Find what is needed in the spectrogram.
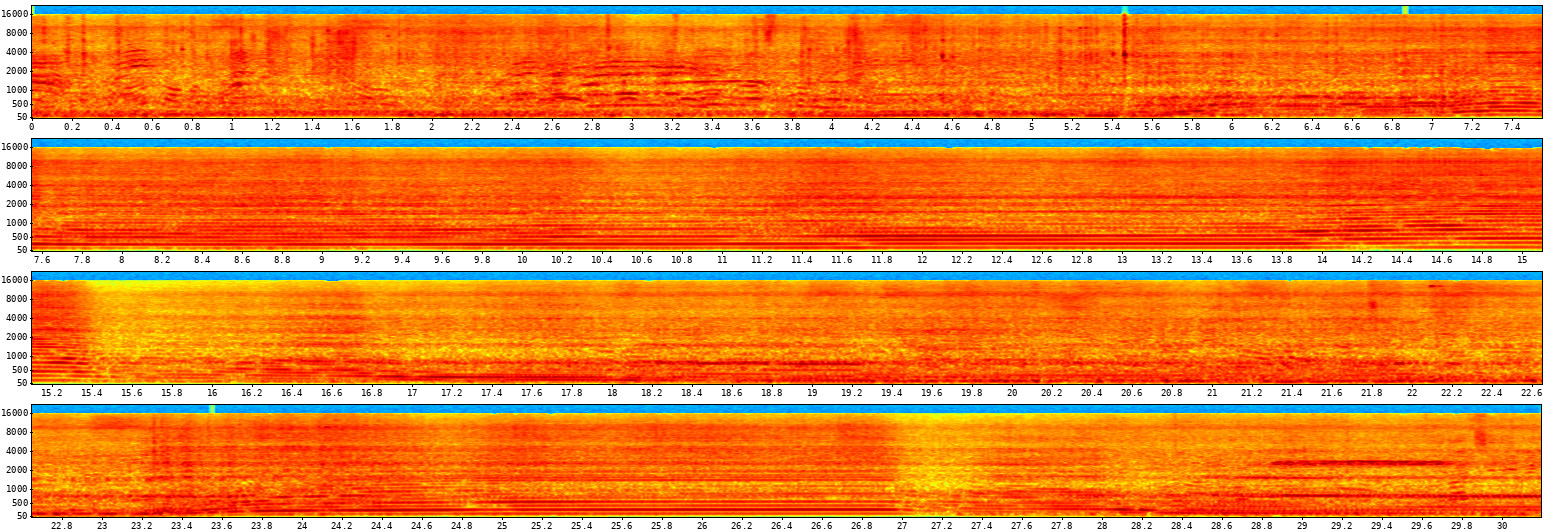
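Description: Portable fire pump's petrol engine revving up to full throttle about seven seconds in and holding a high, steady note while it drives water through the hoses to the nozzles; its pitch falls and climbs again a few times. Voices and shouting fill the first few seconds.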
